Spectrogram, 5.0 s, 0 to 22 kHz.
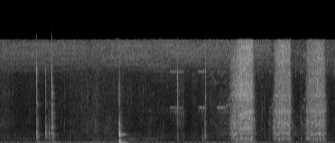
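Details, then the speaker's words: Parkside PBSA 12 D4 12V cordless drill (28Nm max) in first gear at torque setting 7, freshly charged battery, driving large wood screws: motor whirs, then three short even ratcheting bursts as the clutch slips precisely. Normal clutch operation. "Torque setting 7 Nice, for now it is very good with pretty precise clutch"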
